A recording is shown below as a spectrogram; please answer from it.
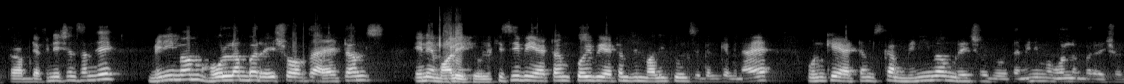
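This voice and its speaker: A man teaching a chemistry class online, patiently talking students through formulas and mixing in English terms. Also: a little high. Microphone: online class setup. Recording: dull lo-fi sound.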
